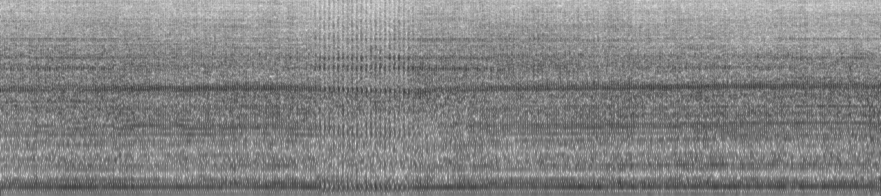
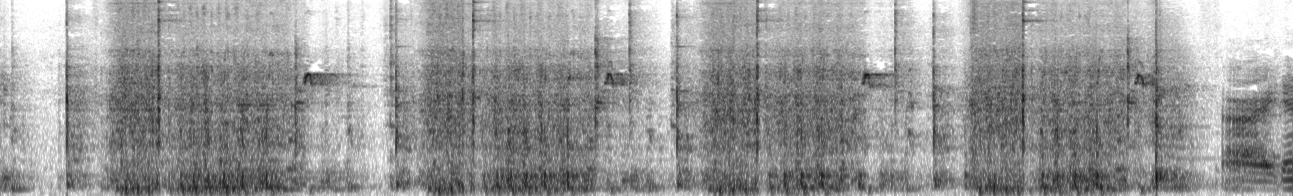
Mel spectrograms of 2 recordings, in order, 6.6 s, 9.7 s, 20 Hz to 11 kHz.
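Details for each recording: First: Vintage Toro 19-inch Flymo hover mower, two-stroke, governor spring shortened to run about 3,700 rpm, kill switch fixed. It cuts frozen grass in snow with a steady high buzz, even speed, and no surging or misfire. Running healthy after repair. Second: Vintage Flymo hover mower, two-stroke, fresh two-cycle mix. Repeated recoil pulls sputter but never catch. The carburetor floods and leaks gas, suspected sticking needle and seat; a carburetor teardown and diaphragm replacement are planned.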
